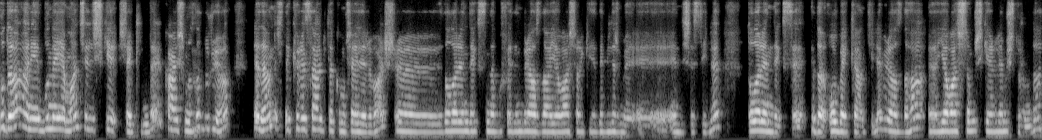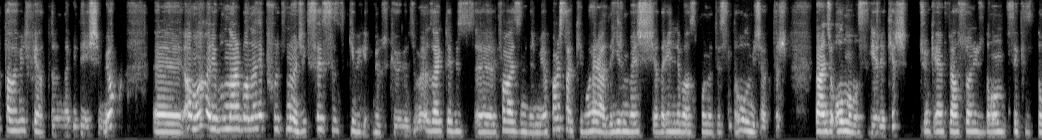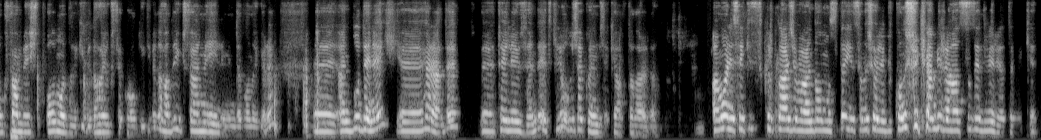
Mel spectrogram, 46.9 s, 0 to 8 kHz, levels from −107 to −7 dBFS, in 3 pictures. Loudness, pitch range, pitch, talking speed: -31 LUFS, 180-235 Hz, 195 Hz, 155 wpm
